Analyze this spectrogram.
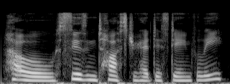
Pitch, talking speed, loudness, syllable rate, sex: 195 Hz, 155 wpm, -15 LUFS, 4.9 syllables/s, female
